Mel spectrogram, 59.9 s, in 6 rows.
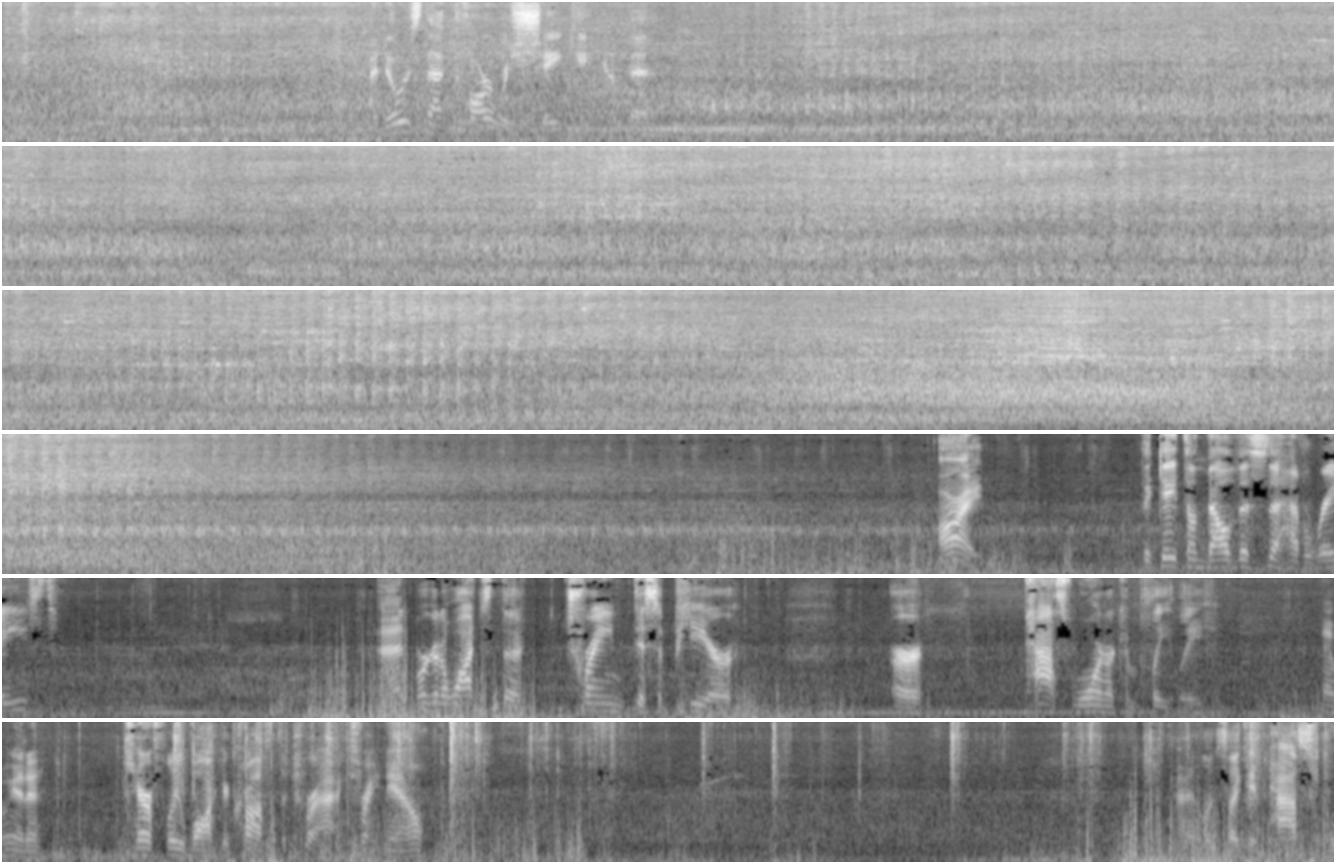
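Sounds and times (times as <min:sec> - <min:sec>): freight cars rumbling on rails: 0:00.0 - 0:59.9.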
